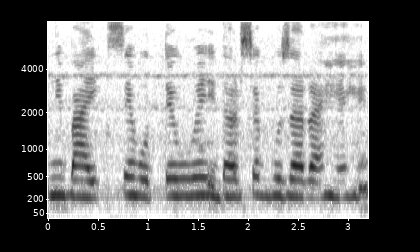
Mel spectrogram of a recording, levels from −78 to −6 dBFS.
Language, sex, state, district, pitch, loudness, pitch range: Hindi, female, Bihar, East Champaran, 230 Hz, -26 LUFS, 225-240 Hz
